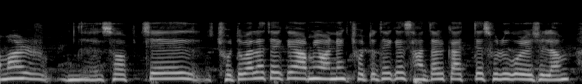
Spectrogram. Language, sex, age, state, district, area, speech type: Bengali, female, 18-30, West Bengal, Darjeeling, urban, spontaneous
